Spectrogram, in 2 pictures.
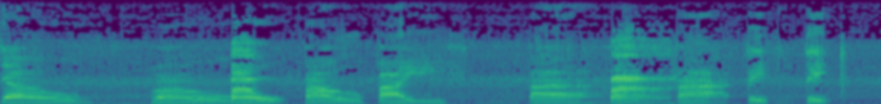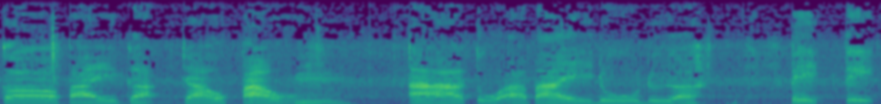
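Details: Young child reading aloud; speech of a child with cochlear implants.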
